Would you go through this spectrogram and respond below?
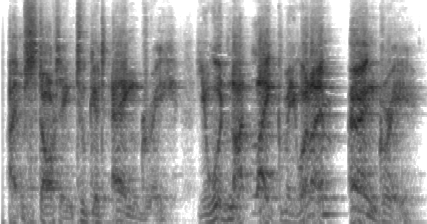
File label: generic robot alert idle; npc; mrgutsy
